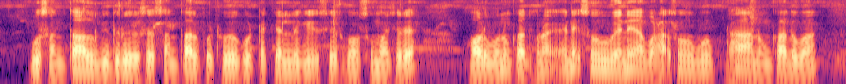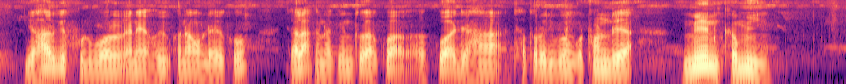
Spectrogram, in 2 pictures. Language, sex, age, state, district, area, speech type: Santali, male, 30-45, West Bengal, Birbhum, rural, spontaneous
